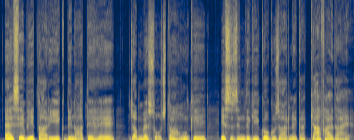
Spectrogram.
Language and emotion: Urdu, sad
